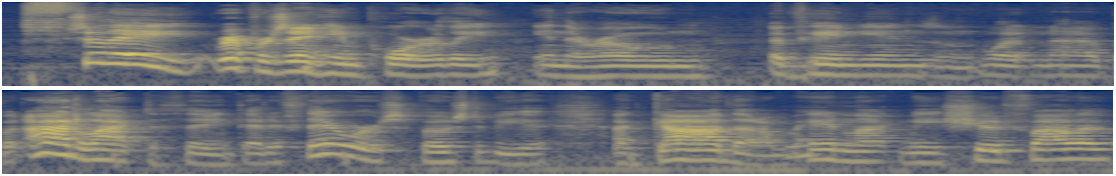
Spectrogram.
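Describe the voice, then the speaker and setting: A man's put-on character voice, drawling at a moderate pace with a fairly high pitch and lively intonation. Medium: actual play. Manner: folksy, drawling.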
